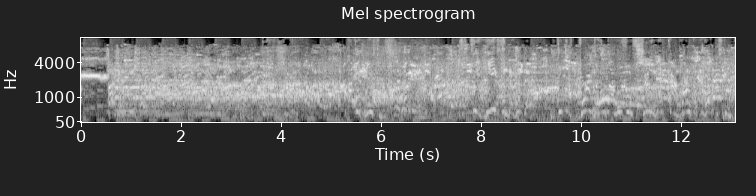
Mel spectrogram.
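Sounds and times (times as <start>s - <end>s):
shrill whistle blast: 0.0s - 2.9s
background music with beat: 0.0s - 13.0s
audience laughter: 0.6s - 13.0s.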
